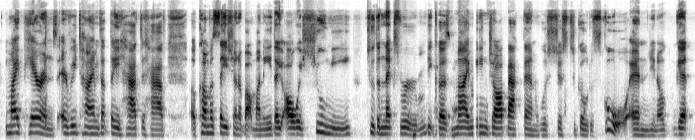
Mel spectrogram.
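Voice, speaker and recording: A woman from Vietnam, teaching a live personal finance class in a halting way full of ums and restarts. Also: lowish voice.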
